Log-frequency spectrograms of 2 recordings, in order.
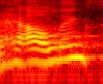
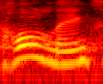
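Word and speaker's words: hou links: laughing she said Judy that's not how links it's whole links and that's not where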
